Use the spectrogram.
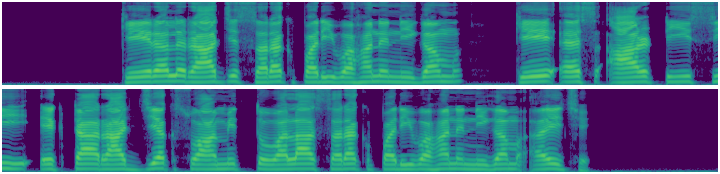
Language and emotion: Maithili, neutral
